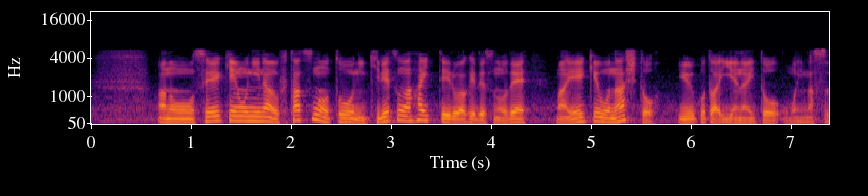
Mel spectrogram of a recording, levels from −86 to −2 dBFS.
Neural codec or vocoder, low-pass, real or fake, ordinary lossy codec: none; 5.4 kHz; real; none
